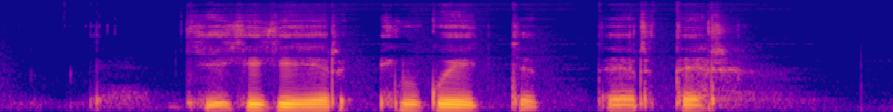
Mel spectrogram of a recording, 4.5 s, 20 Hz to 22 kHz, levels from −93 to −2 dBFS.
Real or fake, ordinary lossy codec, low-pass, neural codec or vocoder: fake; none; 19.8 kHz; vocoder, 44.1 kHz, 128 mel bands every 256 samples, BigVGAN v2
